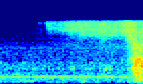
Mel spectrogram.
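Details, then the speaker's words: Soft airflow hiss building steadily to a louder gush at the end: the speaker's own mechanical ventilator delivering a breath, heard as they talk. "My name is. That noise you hear is my ventilator."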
